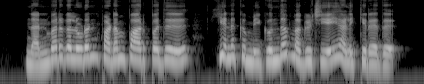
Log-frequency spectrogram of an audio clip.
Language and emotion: Tamil, happy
